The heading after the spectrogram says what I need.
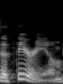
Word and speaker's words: Ethereum: I can't even pronounce it wrong how it was because I've said it right for so long. It's Ethereum.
